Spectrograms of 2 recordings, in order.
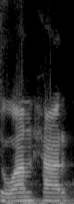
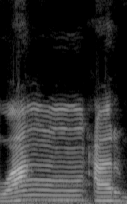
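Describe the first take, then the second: First: The n is short and clear, no hum. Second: The n is held with a nasal hum. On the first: The speaker calls it right. "খুব স্পষ্ট, একদম direct" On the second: The speaker calls it wrong. "আমরা কিন্তু ওয়াং হার বা ওয়ান হার এরকম বলি নাই"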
